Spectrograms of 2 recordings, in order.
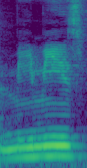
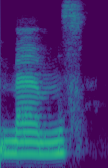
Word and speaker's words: meme: I think the IRS probably pronounce it memes, because they just, of course they do. – But, well, Mike pronounces it mems, so...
